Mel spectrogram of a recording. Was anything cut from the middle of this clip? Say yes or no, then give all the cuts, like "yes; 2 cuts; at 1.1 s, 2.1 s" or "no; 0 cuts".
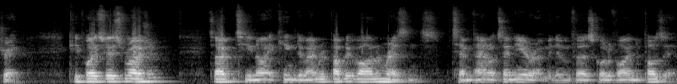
no; 0 cuts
